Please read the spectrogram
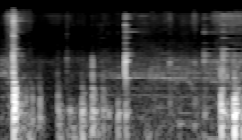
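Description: Bricklaying work: a steel trowel knocking and clinking on brick and mortar in a string of sharp strikes, the loudest just after the start, with smaller taps between.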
